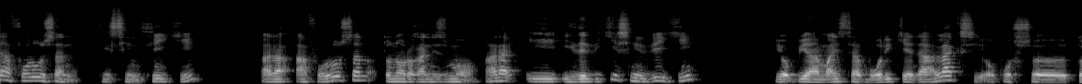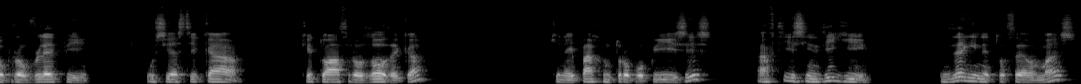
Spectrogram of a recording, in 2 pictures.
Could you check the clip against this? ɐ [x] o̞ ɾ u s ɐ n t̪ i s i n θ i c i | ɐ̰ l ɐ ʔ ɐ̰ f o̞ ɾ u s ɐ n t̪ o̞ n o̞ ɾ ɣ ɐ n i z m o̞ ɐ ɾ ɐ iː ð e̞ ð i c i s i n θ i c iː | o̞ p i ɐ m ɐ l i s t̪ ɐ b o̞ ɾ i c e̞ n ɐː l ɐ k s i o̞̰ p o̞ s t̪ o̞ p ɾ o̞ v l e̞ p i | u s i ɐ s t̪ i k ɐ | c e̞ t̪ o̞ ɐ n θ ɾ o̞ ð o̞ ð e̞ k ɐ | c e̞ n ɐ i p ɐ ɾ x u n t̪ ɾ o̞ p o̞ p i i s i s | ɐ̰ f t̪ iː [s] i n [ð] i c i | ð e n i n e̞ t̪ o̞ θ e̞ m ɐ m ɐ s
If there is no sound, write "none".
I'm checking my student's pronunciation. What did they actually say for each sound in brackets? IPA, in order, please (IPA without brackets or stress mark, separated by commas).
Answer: f, s, θ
